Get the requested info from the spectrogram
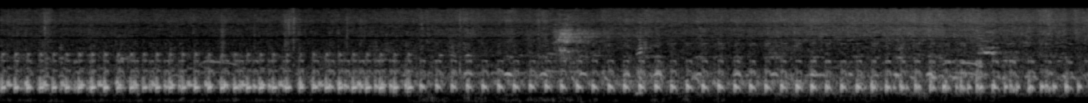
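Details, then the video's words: Croaking of a toad, males calling to attract females: a continuous pulsed trill at mid pitch with harmonic overtones. A low rumble sits underneath for the first three seconds, and a faint higher sound appears briefly near the midpoint. "Som do Sapo Coaxando"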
